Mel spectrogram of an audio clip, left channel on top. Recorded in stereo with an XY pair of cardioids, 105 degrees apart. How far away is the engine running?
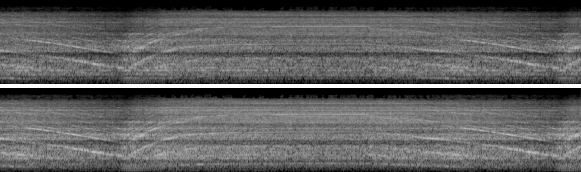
About 1.2 m.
